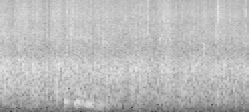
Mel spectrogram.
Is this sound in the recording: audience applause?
yes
